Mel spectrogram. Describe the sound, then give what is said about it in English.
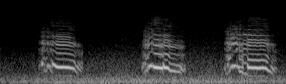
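Three harsh, drawn-out calls of a great black-backed gull, the world's largest gull, each slightly falling in pitch and repeated about a second apart, ring out clearly over a low, steady rumble of background noise. “It's a great black-backed gull, the world's largest gull.”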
